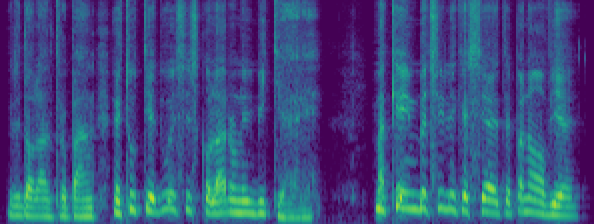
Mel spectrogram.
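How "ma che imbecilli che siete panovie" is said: exasperated blurt, starting high. A narrator's reading. Mitya insults the two Poles unthinkingly, blurting it out. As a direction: let it slip out, pitched up then dropping. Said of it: "sfuggì a Mitya".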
